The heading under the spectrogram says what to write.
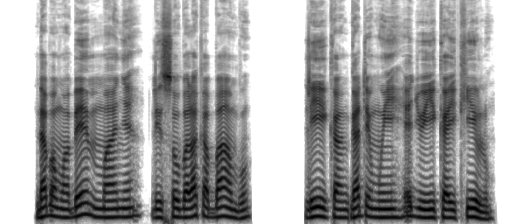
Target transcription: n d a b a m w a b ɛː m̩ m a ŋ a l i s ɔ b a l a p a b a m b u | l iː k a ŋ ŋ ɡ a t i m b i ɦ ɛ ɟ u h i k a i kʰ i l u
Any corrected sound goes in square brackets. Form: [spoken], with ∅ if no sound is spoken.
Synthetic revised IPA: n d a b a m w a b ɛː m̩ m a [ɲ] a l i s ɔ b a l a [k] a b a m b u | l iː k a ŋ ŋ ɡ a t i m [w] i ɦ ɛ ɟ u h i k a i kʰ i l u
